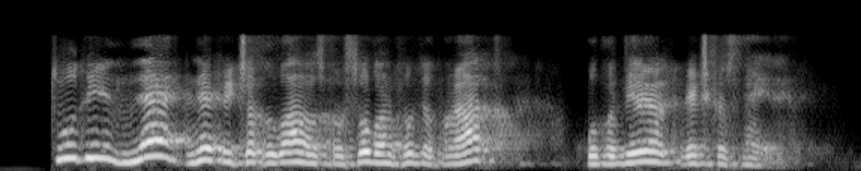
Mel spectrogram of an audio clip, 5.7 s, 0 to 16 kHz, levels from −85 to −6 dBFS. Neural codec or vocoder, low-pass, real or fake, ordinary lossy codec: codec, 16 kHz, 1 kbps, FreqCodec, smaller model; 7.2 kHz; fake; none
